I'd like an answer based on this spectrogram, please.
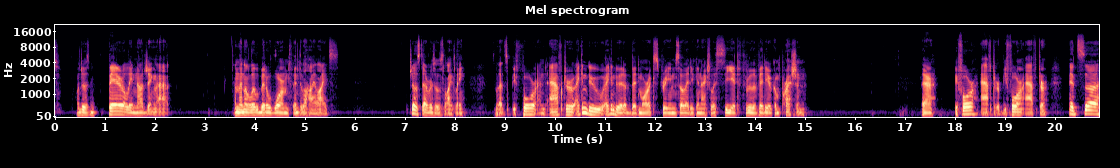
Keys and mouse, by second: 1.6-3.0 drag, 4.2-7.3 drag, 7.9 click, 8.7 m, 9.3 m, 10.9-14.6 drag, 15.5 click, 17.5 m, 18.1 m, 18.6 m, 19.1 m, 20.6 click.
